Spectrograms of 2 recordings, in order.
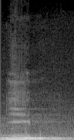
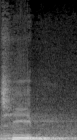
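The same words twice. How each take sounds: First: The consonant is clean, without any hiss. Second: The consonant has a hissing, affricated sound. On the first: The speaker calls it right. "Tidak boleh ada suara cek cek atau desisnya. Ngeten" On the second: The speaker calls it wrong. "bukan jim"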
